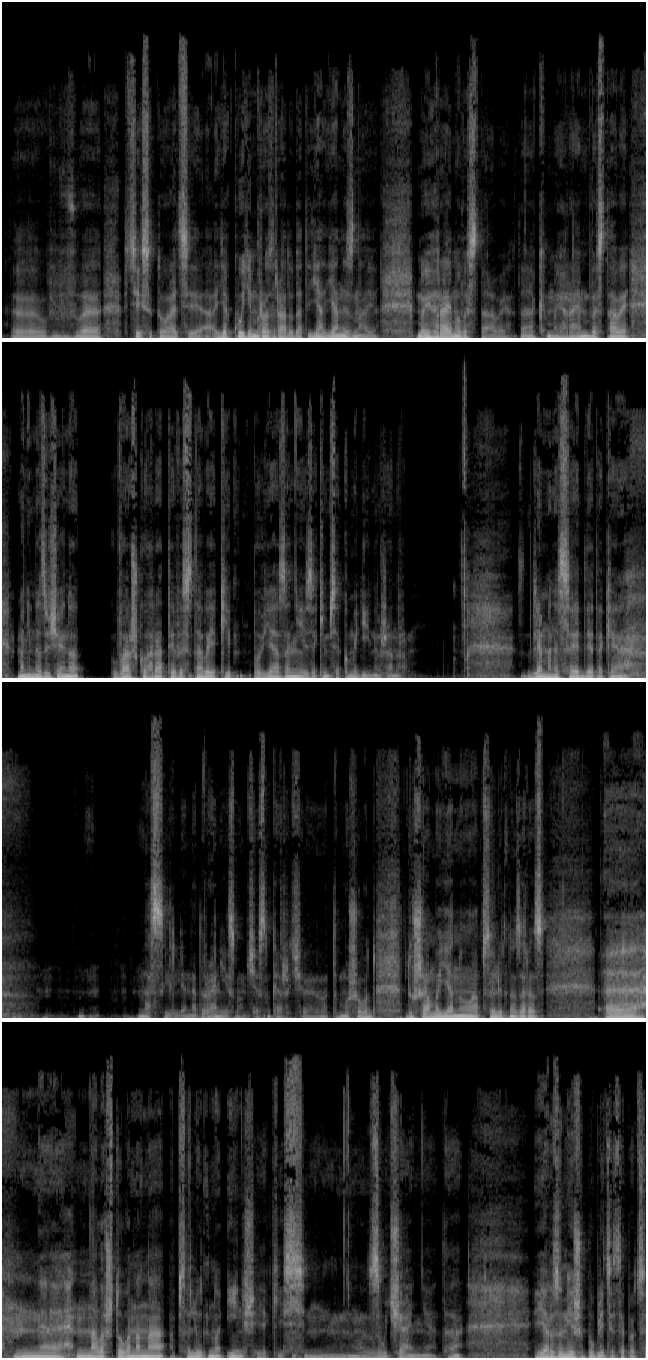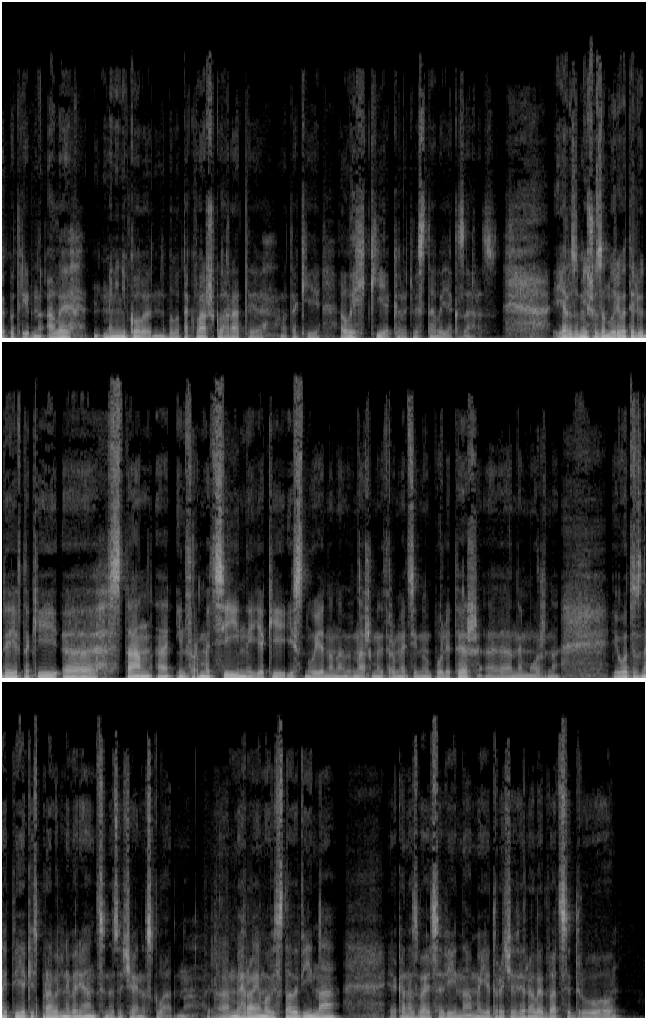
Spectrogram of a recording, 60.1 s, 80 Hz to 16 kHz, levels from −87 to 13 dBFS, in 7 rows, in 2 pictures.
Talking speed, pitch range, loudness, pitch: 125 wpm, 85-105 Hz, -26 LUFS, 95 Hz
